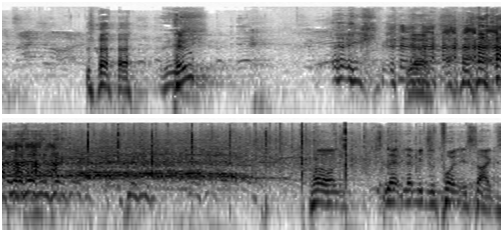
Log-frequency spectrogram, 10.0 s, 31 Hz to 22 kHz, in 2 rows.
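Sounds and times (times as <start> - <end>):
speech: 0.8 - 2.2, 3.3 - 6.7, 8.1 - 9.9
people laughing: 0.8 - 6.8
crowd at a prize-giving cheering: 4.2 - 9.9
scattered whoops: 5.4 - 8.0.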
